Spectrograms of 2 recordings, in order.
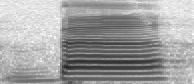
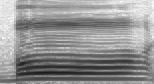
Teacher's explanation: Jadi ba melibatkan dua bibir dan bila dia keluar lembut dan lunak.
